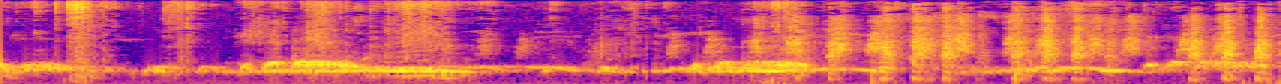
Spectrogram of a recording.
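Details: Several caged spotted doves at a dove-raising farm in Ba Vì, northern Vietnam, give mellow, hollow cooing phrases that overlap and swell, along with scattered clattering and tapping noises.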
